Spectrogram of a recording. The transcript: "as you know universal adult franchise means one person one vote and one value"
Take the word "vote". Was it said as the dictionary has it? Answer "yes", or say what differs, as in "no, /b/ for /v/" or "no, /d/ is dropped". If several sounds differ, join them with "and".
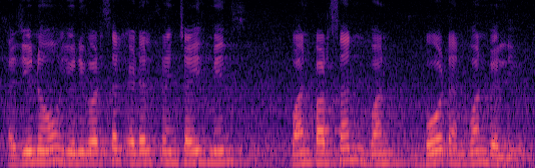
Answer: no, /b/ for /v/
